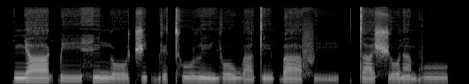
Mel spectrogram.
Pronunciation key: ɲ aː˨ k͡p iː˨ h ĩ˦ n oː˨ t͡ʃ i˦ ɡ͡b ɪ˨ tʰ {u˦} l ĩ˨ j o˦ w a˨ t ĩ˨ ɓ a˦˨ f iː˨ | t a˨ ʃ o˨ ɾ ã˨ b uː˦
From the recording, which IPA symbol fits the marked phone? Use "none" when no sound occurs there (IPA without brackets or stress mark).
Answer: u˦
